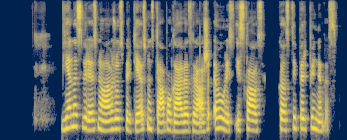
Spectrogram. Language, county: Lithuanian, Kaunas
